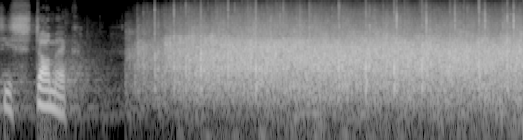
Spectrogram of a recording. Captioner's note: audience applauding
